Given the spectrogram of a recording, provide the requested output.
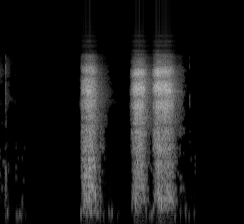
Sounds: Sniff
